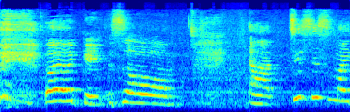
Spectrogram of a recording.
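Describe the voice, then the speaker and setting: Noticeable background noise behind a speaking woman. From Peru, from Pisco. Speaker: high school teacher giving a talk about his country. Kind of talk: presentation to a small group. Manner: slow, halting non-native English.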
